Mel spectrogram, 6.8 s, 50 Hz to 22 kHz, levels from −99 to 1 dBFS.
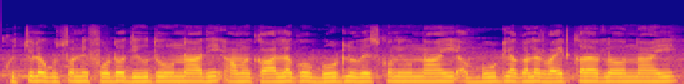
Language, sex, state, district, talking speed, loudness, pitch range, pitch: Telugu, male, Telangana, Mahabubabad, 150 wpm, -14 LUFS, 160-165 Hz, 165 Hz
